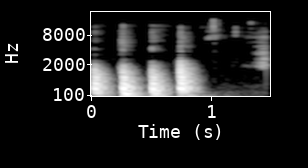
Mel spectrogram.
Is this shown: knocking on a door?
yes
